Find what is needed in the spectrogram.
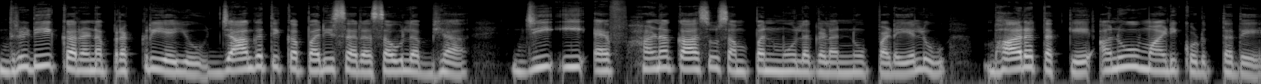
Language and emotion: Kannada, neutral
